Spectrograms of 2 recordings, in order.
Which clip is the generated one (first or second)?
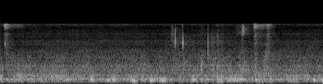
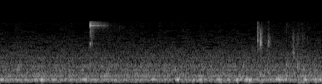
first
